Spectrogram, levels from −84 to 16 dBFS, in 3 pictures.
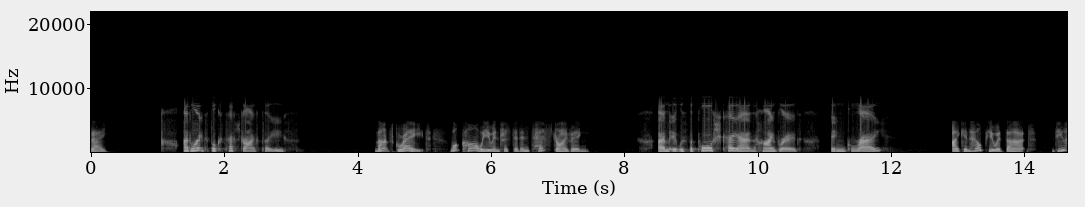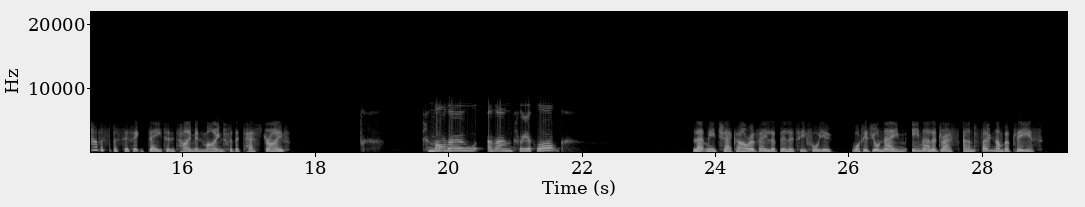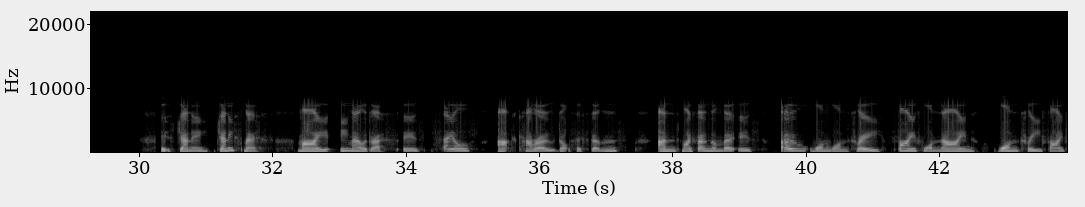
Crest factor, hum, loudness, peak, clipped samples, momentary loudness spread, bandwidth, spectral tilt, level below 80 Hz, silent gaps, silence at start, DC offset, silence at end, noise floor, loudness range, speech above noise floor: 22 dB; none; -29 LUFS; -8 dBFS; under 0.1%; 11 LU; 8.6 kHz; -5 dB/octave; -70 dBFS; none; 0 s; under 0.1%; 0.05 s; -81 dBFS; 6 LU; 52 dB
